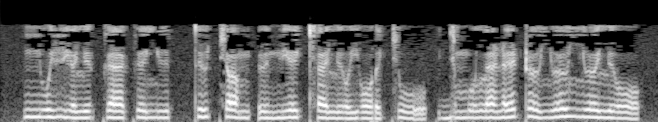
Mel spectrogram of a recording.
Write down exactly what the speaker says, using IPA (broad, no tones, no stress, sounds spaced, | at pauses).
ɲ u vʲ œ lʲ ə k ɛ k e ʎ i tː y c œ m ʔ y mʲ e cʰ ɛ lʲ o j o ɾ ə c u | ɟ ə m u l ɛ ɳ e ʈ ø ʎ ø ʎ ø lʲ o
